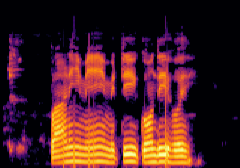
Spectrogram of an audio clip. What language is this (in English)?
Sindhi Bhil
